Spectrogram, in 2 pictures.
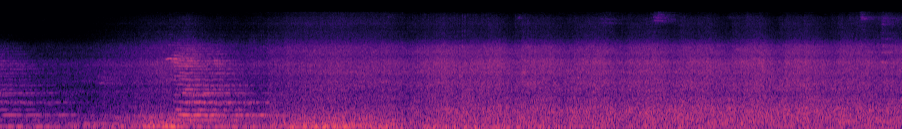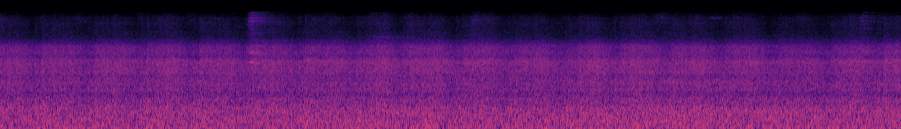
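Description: Passenger train sounding its horn for about three seconds, then running alongside the platform with a steady, loud noise of wheels on rails and passing cars.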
